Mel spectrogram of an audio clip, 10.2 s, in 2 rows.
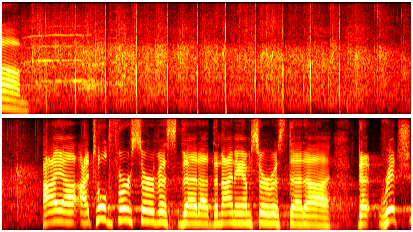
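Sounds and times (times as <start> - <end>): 
speech: 0.0 - 0.5, 5.6 - 10.2
audience applause: 0.0 - 5.6.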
